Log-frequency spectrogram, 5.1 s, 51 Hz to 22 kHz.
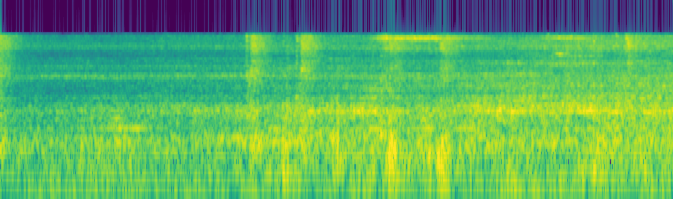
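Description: Two coupled Class 153 diesel railcars run over a level crossing, their rumble growing as they draw close. Two sharp wheel clicks come about two seconds in, and a short high wheel squeal about a second later.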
